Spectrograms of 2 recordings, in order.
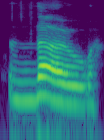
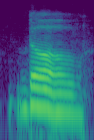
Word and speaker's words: though: don't actually pronounced a girth sound so it's pronounced though though yep sometimes if you're using text language and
